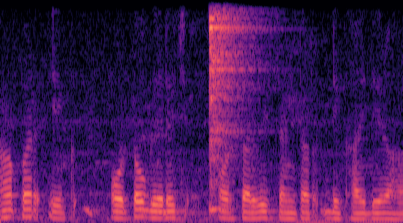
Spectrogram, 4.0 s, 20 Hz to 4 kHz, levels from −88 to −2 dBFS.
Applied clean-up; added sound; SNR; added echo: none; Hi-hat; 3 dB; none.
